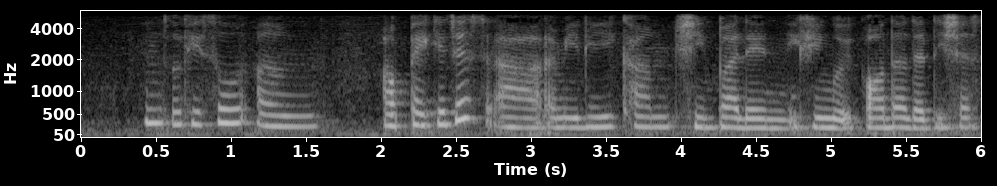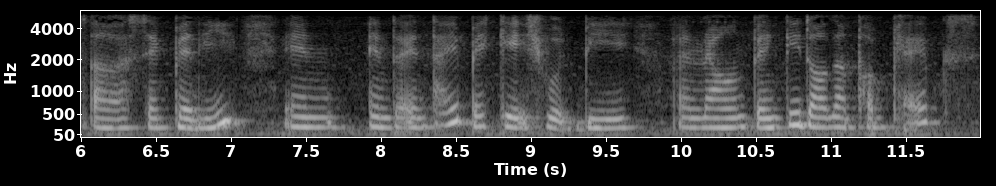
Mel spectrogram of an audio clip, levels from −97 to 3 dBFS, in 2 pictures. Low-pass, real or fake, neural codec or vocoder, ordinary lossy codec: 5.4 kHz; fake; codec, 24 kHz, 0.9 kbps, WavTokenizer, medium speech release version 2; none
